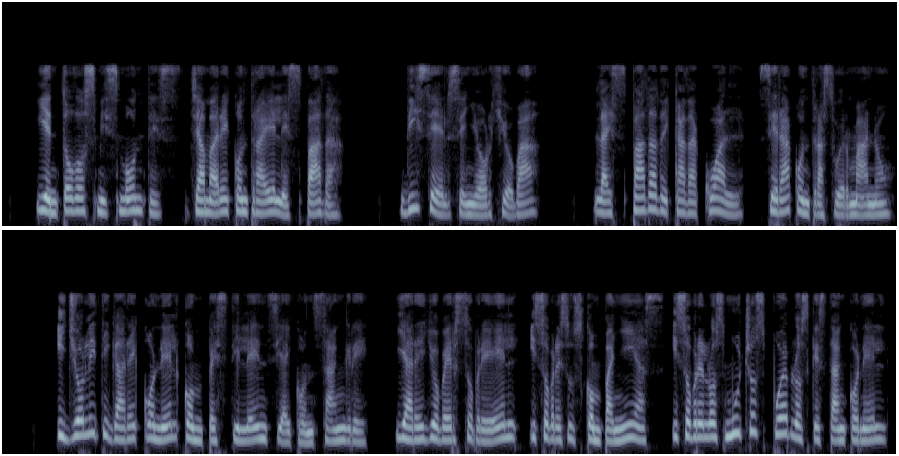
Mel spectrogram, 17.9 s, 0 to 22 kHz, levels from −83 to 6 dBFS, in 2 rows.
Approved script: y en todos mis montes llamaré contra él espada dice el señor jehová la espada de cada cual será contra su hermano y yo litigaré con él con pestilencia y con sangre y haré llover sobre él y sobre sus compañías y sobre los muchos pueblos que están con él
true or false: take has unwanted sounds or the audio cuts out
false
